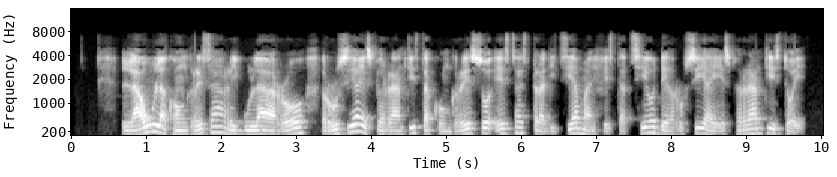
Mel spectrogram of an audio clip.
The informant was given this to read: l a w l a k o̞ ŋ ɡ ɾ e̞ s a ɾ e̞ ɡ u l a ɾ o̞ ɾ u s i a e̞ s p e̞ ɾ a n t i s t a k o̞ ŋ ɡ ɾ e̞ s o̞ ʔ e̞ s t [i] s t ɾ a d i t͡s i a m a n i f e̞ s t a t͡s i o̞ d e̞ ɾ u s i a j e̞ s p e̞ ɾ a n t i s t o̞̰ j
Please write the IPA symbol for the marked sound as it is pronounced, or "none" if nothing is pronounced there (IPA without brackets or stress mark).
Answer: a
